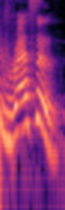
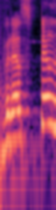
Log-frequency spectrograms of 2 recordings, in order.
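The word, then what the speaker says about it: wrestle: रेसल। क्या पढ़ेंगे इसमें? रेसल पढ़ेंगे, ठीक है। इसमें डब्ल्यू भी साइलेंट है, रेसल, ब्रेस्टल नहीं पढ़ेंगे, रेसल।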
